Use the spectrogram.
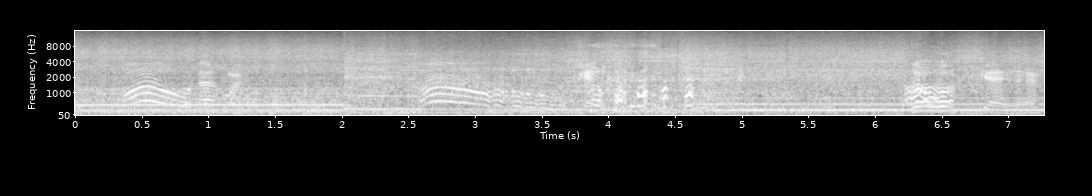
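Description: Kawasaki ZX6R motorcycles ridden together on the road: engine tones rise and fall through repeated revs and gear changes over constant loud wind rush, with voices talking over it.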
